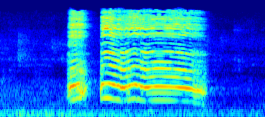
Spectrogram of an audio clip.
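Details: A young Sanjak cockerel just starting to crow: a short harsh note, a brief pause, then a drawn-out, slightly wavering harmonic crow lasting under a second, loud and clear over a faint low background rumble.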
